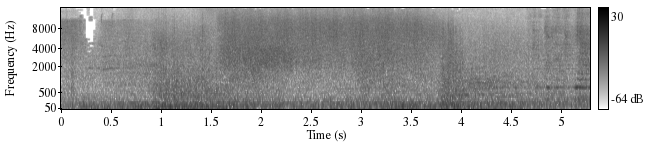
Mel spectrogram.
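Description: Magic blasts and fiery explosions burst and crackle in a video game battle.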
